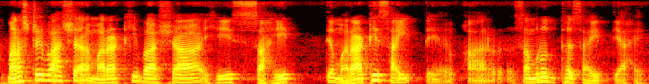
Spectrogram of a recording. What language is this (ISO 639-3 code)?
mar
